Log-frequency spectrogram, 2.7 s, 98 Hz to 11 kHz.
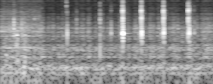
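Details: Panasonic SVHS-C camcorder, NV-S70 or NV-S85B: sharp dry mechanical ticks in an uneven run, about three a second, over a quiet hiss; tape mechanism clicking noisily, cause unclear.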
